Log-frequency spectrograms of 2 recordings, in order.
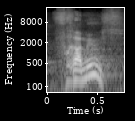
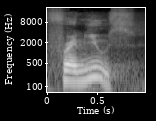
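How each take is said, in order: First: It is said with a French accent. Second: It is said with an American accent. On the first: "Or maybe the French" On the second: "you Americans probably want to say Framus"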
